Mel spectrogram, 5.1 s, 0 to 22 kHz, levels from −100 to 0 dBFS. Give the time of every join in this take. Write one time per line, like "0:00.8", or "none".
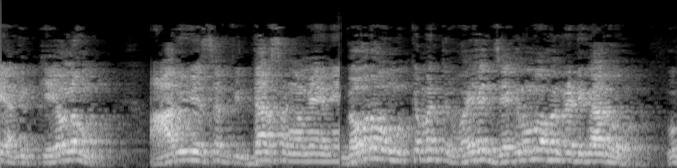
0:02.5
